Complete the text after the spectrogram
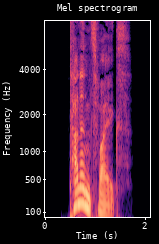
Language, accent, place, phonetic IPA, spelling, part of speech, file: German, Germany, Berlin, [ˈtanənˌt͡svaɪ̯ks], Tannenzweigs, noun, De-Tannenzweigs.ogg
- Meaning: genitive singular of Tannenzweig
